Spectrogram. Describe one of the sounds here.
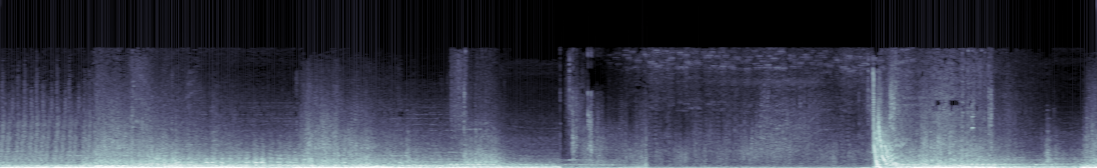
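A spaceship engine roars loudly.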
